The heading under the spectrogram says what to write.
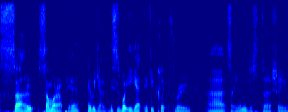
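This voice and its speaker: Over a silent background in a very clean recording, a man speaks at a moderate pace in a very deep, low pitch with vocal fry and very wide pitch swings. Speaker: developer advocate hosting a live stream. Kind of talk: live tutorial stream. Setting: live stream with chat.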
